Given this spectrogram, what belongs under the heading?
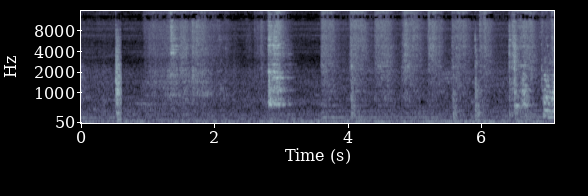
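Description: Whole cloves, black pepper, cumin, poppy seeds and other spices are dry-roasted and stirred in a pan, a soft continuous scraping and rustle with occasional louder scrapes and light taps, close and fairly quiet.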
